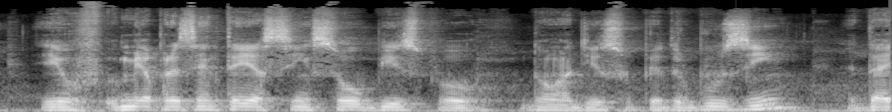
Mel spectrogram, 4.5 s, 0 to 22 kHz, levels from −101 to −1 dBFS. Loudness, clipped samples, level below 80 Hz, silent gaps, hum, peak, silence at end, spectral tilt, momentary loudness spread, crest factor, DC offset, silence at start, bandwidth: -14 LUFS; under 0.1%; -32 dBFS; none; none; 0 dBFS; 0 s; -3.5 dB/octave; 9 LU; 16 dB; under 0.1%; 0 s; over 20 kHz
